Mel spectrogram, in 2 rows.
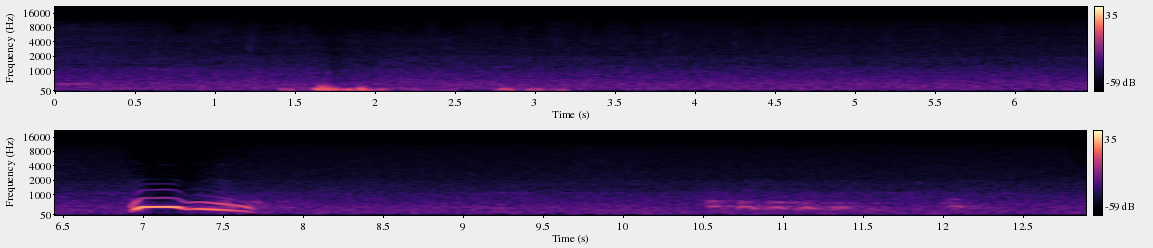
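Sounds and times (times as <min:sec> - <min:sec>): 
Eurasian eagle-owl Bubo bubo booming hoot at Marianka, Slovakia: 0:06.9 - 0:07.8.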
